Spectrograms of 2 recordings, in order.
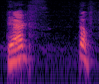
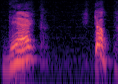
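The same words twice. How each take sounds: First: ધેટ્સ ending on S, pause, ટફ; that's tough. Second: ધેટ, pause, સ્ટફ starting on S; that stuff. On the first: Teacher contrasting sound-alike phrases, split ધેટ્સ / ટફ. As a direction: break after the S: ધેટ્સ / ટફ. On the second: Teacher contrasting sound-alike phrases, split ધેટ / સ્ટફ. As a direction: break before the S: ધેટ / સ્ટફ. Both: Shown as a demonstration. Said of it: "બોલવામાં તમને હરખું લાગે".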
